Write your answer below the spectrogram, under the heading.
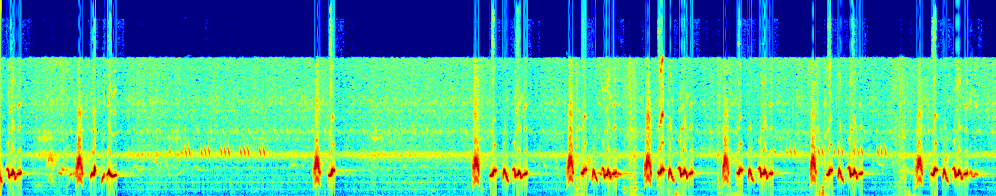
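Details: Actively singing sooty-headed bulbul, a lure recording meant to pull rivals near and train kept birds: clipped warbling bursts, sparse at first, then delivered in quick succession, with low knocks beneath some phrases.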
